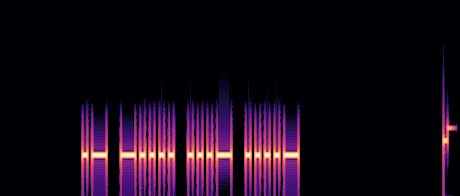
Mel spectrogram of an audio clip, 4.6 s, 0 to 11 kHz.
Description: Morse code, heard as a keyed tone, about 25 wpm, 700 Hz. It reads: A6V4
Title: All Cut Numbers - 4-Digit 25wpm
